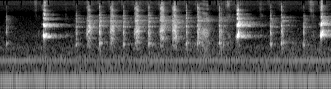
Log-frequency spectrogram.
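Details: Pet cockatiel beatboxing: sharp harmonic chirps at irregular intervals, with a rapid series of dry clicks and ticks between them, over a steady low electrical hum.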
